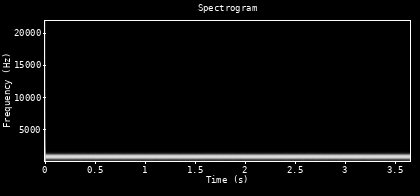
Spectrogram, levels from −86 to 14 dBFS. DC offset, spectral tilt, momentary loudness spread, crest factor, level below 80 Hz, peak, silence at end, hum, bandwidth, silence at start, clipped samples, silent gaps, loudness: under 0.1%; 4.5 dB/octave; 0 LU; 4 dB; under -90 dBFS; -4 dBFS; 0 s; none; 1 kHz; 0 s; under 0.1%; none; -7 LUFS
